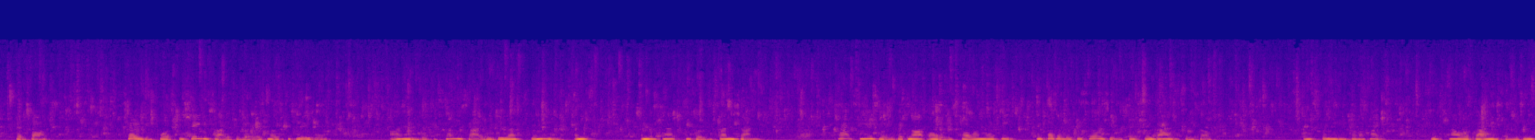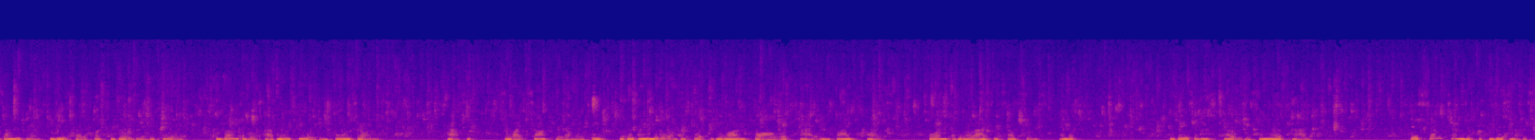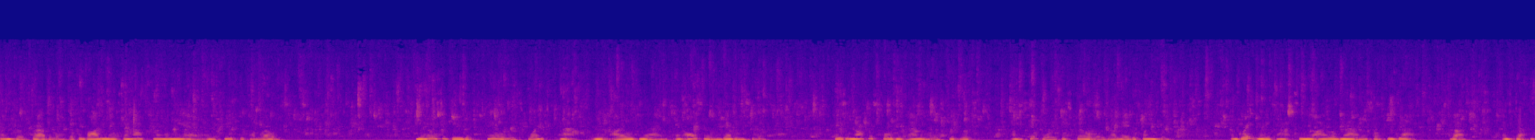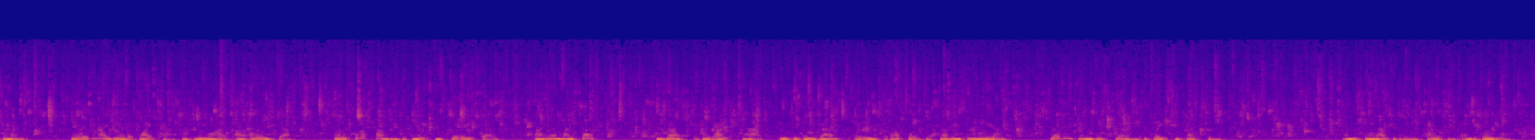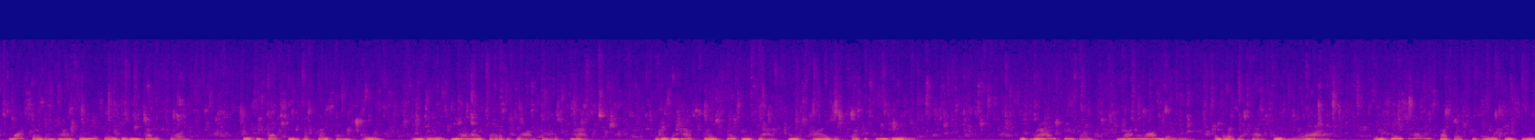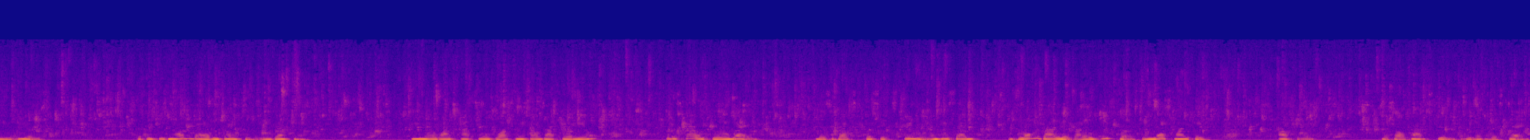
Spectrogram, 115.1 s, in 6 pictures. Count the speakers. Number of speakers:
1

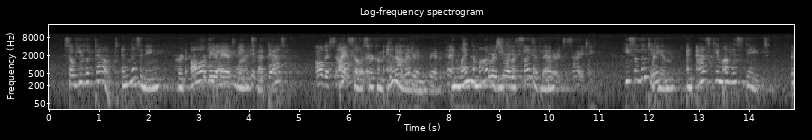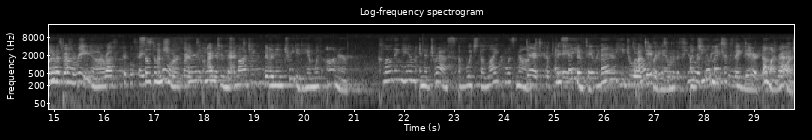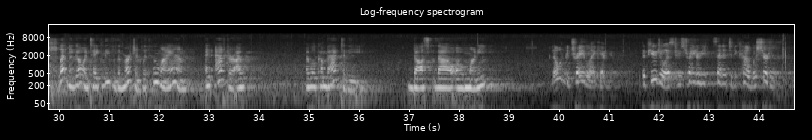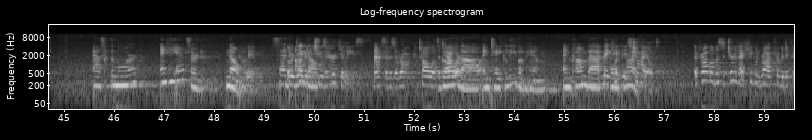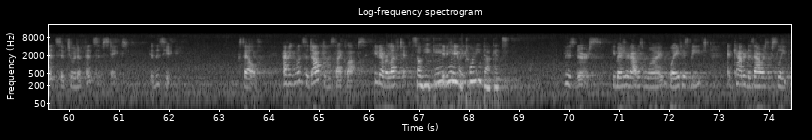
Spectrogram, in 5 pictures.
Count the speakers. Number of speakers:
2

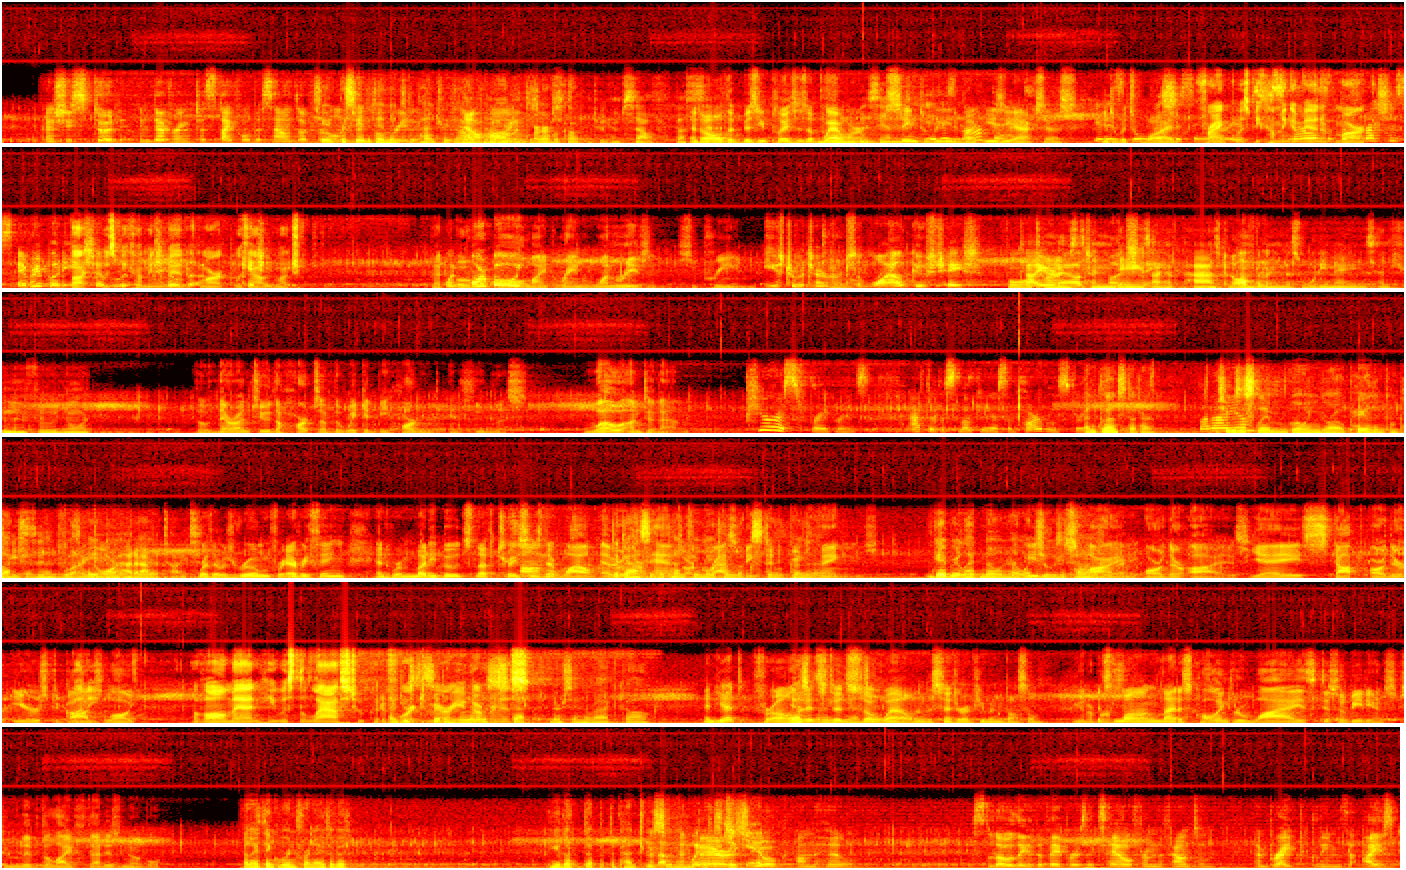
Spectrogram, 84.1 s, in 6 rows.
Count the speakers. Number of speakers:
8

